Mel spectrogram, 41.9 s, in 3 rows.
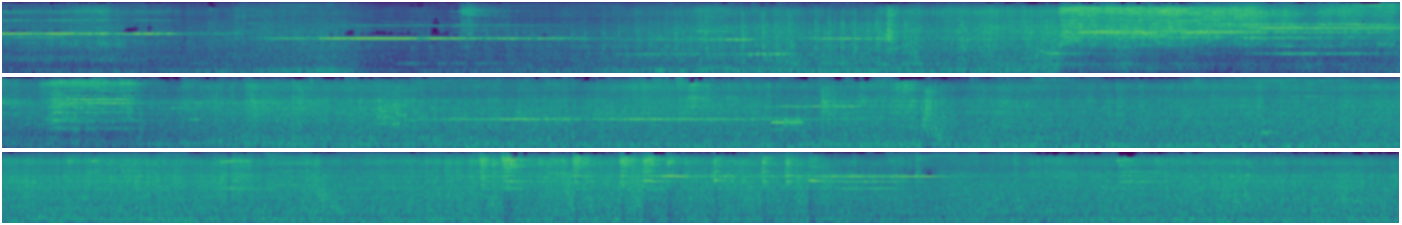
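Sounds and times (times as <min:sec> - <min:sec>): high wheel squeals: 0:00.0 - 0:09.3, 0:10.4 - 0:23.1, 0:34.2 - 0:37.5
train wheels rumbling on rail: 0:00.0 - 0:41.9.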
